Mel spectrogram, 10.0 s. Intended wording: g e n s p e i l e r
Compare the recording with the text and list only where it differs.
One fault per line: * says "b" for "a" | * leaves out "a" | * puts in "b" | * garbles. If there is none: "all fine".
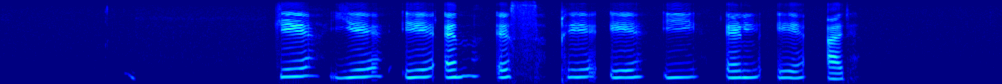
* puts in "j"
